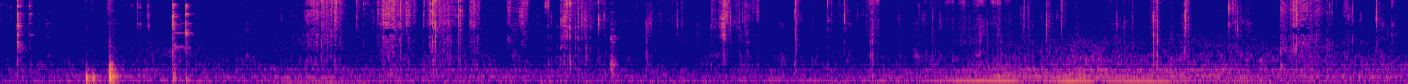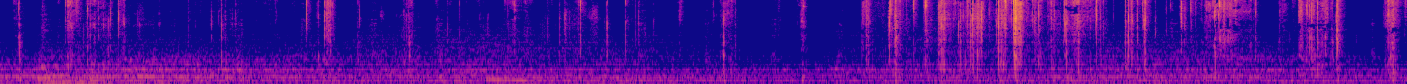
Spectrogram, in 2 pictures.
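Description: Plastic sauce and seasoning packets handled close to the microphone: crinkling, tearing open and squeezing, with a cluster of crackles near the end. A sharp clack about a second in, the loudest sound, from a dish being set down.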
